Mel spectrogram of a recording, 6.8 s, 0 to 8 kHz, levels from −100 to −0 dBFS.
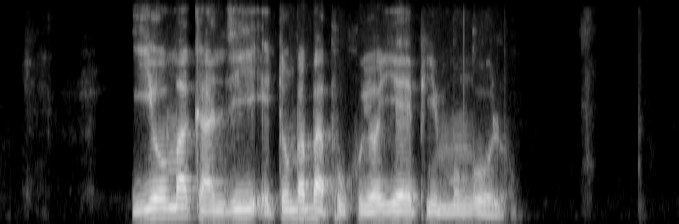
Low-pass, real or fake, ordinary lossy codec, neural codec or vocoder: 7.2 kHz; real; Opus, 32 kbps; none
